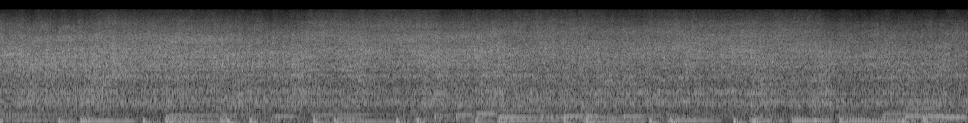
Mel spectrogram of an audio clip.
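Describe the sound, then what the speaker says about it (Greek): Onion and beef sautéing together in a pot for a traditional Greek beef kapama, giving a steady, close sizzle and crackle, with low clunks of stirring running underneath and no talk. "Και αφήνουμε να σοταριστεί, να τσιγαριστεί λιγάκι το κρεμμύδι μαζί με το κρέας"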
